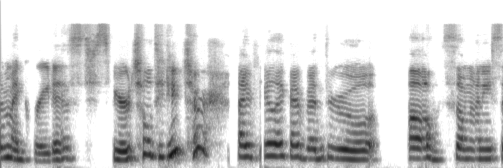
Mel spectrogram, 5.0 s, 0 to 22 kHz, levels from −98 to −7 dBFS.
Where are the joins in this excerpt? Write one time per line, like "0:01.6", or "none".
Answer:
0:02.2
